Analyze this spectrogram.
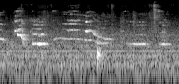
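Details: Brittany puppies at play in a kennel, giving high whimpering and whining calls with sliding tones, several short rising and falling whines overlapping, against a steady low background hum.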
